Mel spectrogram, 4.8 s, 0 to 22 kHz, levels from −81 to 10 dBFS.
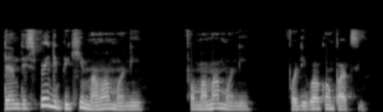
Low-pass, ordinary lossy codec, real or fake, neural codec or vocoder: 7.2 kHz; none; real; none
